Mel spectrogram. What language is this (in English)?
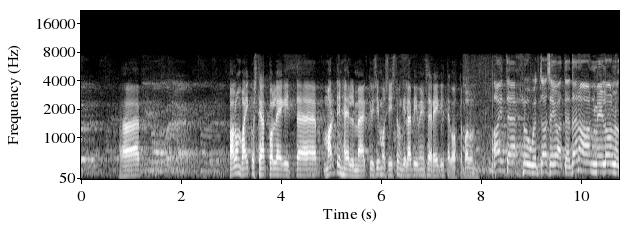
Estonian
